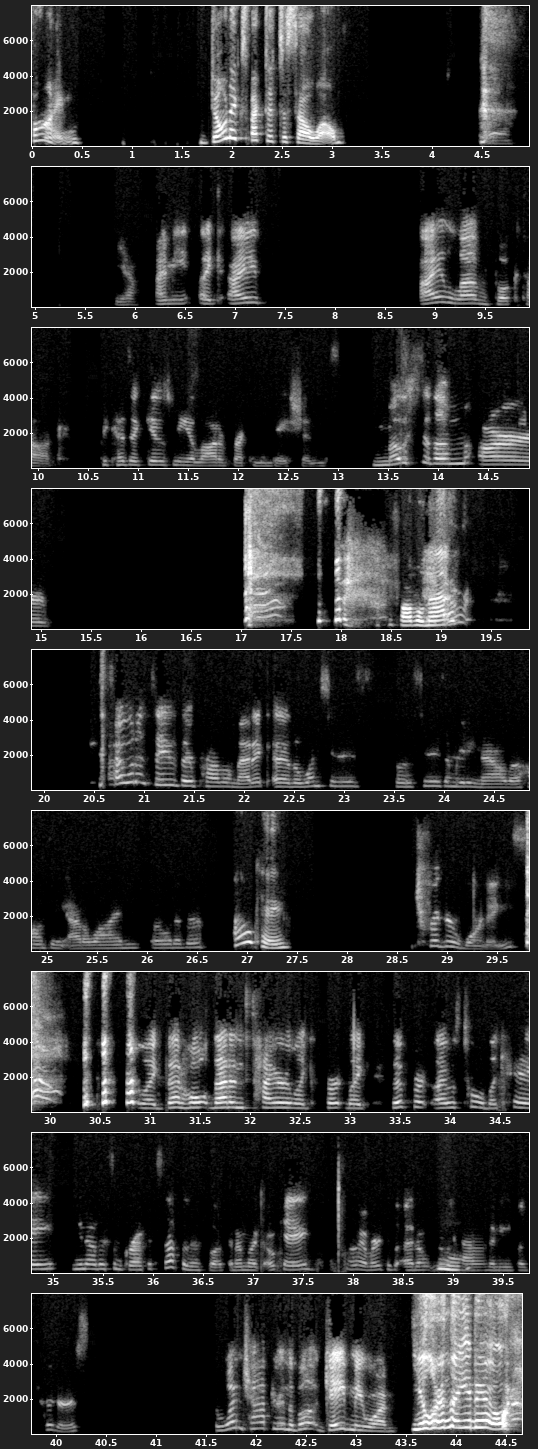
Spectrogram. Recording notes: Recorded this using Zoom again, so audio may not be of the best quality, but they assure you it was the best option they could find for free.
